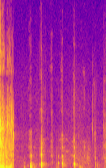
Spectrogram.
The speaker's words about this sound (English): Don't fart in my face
